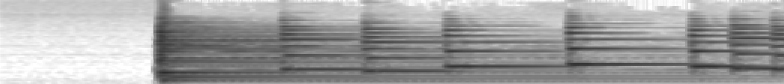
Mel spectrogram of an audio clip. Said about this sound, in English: Yes, it's a piano. Piano, number six.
